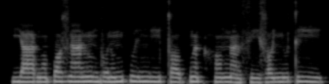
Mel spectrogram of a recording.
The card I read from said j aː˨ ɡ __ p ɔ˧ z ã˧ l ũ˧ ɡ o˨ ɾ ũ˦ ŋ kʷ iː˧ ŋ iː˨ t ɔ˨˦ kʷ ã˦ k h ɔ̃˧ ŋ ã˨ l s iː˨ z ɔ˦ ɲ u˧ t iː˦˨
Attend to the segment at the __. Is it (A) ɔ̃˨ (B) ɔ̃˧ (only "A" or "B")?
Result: A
